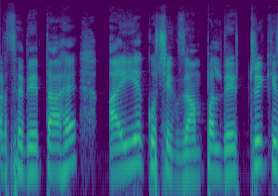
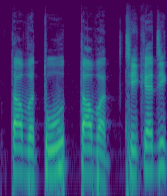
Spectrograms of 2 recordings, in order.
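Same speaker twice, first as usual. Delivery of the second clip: ordinary talk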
